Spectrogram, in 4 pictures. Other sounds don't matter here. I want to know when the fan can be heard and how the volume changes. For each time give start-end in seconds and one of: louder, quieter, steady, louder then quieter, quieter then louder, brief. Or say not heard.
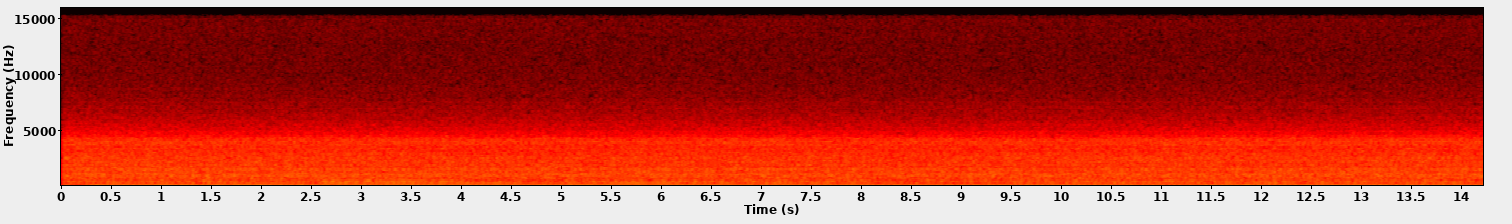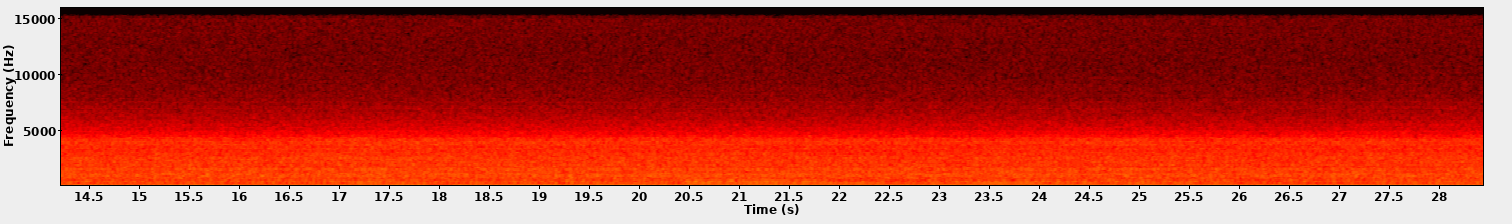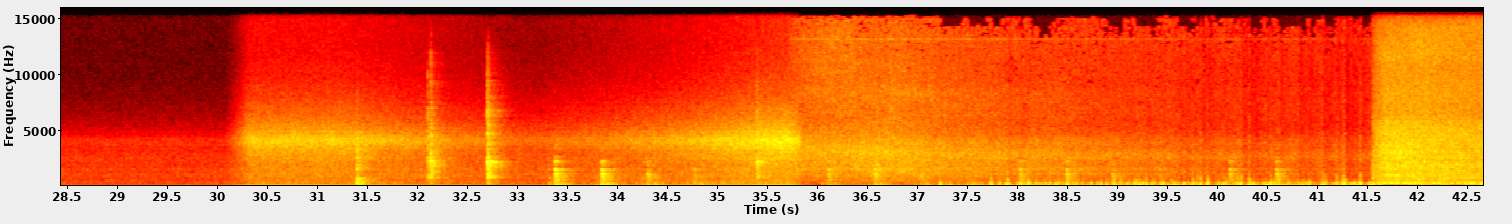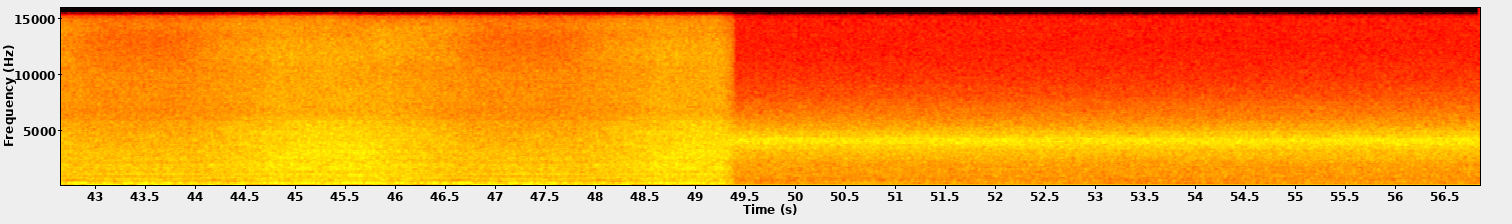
0.0-56.8 louder.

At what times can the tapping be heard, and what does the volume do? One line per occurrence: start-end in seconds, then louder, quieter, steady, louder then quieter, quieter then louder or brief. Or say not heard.
31.4-41.0 quieter.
